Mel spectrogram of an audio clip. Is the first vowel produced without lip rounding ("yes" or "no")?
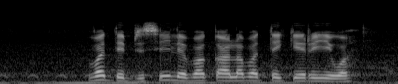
yes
